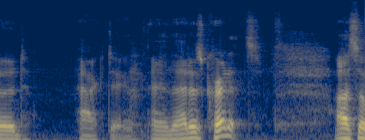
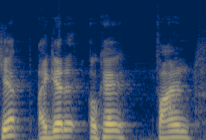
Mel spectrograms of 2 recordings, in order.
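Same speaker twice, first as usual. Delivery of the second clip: higher, louder clipped yep; curt forced acceptance; 5 semitones higher, 4 dB louder than usual. Retold or imitated. Host imitating Mike on the phone, tight agreement. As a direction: bite back the anger, agree tightly. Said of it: "He's like".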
